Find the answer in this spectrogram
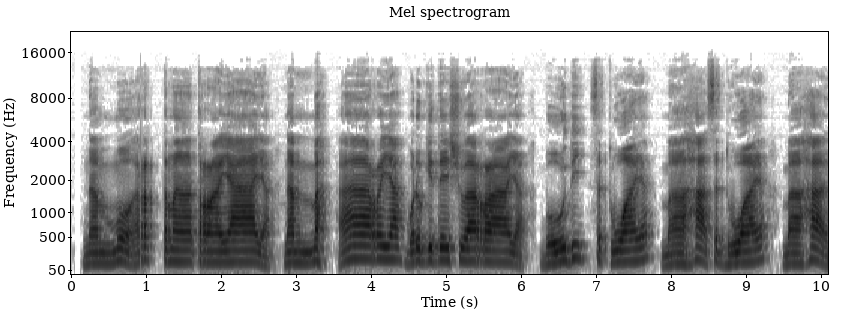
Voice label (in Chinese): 如意輪觀音咒(直誦); 觀世音菩薩系列 Avalokiteśvara Series; 如意輪觀音心咒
